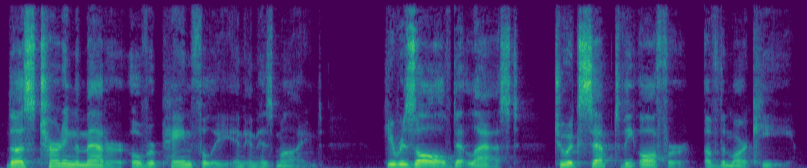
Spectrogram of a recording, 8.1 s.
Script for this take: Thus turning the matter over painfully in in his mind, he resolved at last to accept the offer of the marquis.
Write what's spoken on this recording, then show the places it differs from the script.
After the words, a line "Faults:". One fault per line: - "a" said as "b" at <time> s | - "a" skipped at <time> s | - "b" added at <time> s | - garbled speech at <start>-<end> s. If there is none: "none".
Thus turning the matter over painfully in in his mind, he resolved at last to accept the offer of the marquis.
Faults:
none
